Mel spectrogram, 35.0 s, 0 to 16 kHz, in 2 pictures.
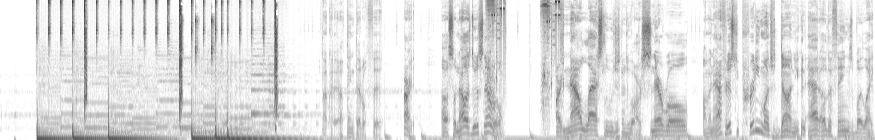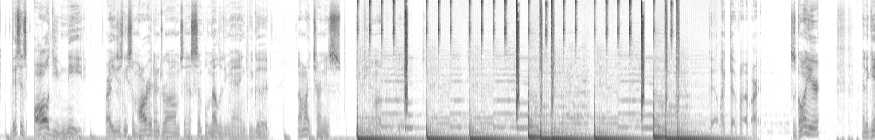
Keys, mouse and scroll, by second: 0.4 ctrl+shift+Down, 0.7 shift+space, 3.8 double click, 5.5 space, 6.3 shift+click, 7.7 right click, 24.1 double click, 25.7 space, 25.8 scroll up 1, 26.5 scroll up 1, 26.9 space, 29.1 scroll down 1, 29.4 space, 31.5 space, 32.7 right click, 34.5-35.0 scroll up 1.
